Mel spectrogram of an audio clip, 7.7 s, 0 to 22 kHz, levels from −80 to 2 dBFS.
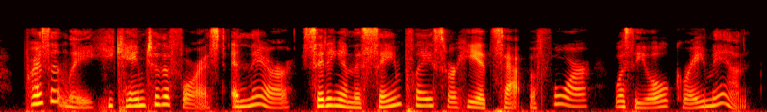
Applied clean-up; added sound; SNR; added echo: none; none; none; none.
